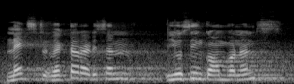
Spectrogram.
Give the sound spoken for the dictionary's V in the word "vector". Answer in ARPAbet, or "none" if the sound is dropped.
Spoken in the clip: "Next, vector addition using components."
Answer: V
